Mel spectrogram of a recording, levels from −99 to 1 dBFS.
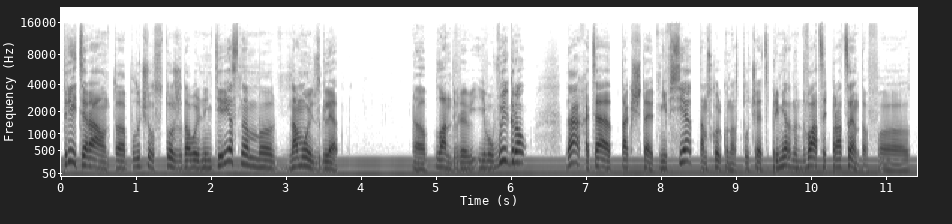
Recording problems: electrical hum; faint; throughout; 50 Hz, 25 dB below the speech

